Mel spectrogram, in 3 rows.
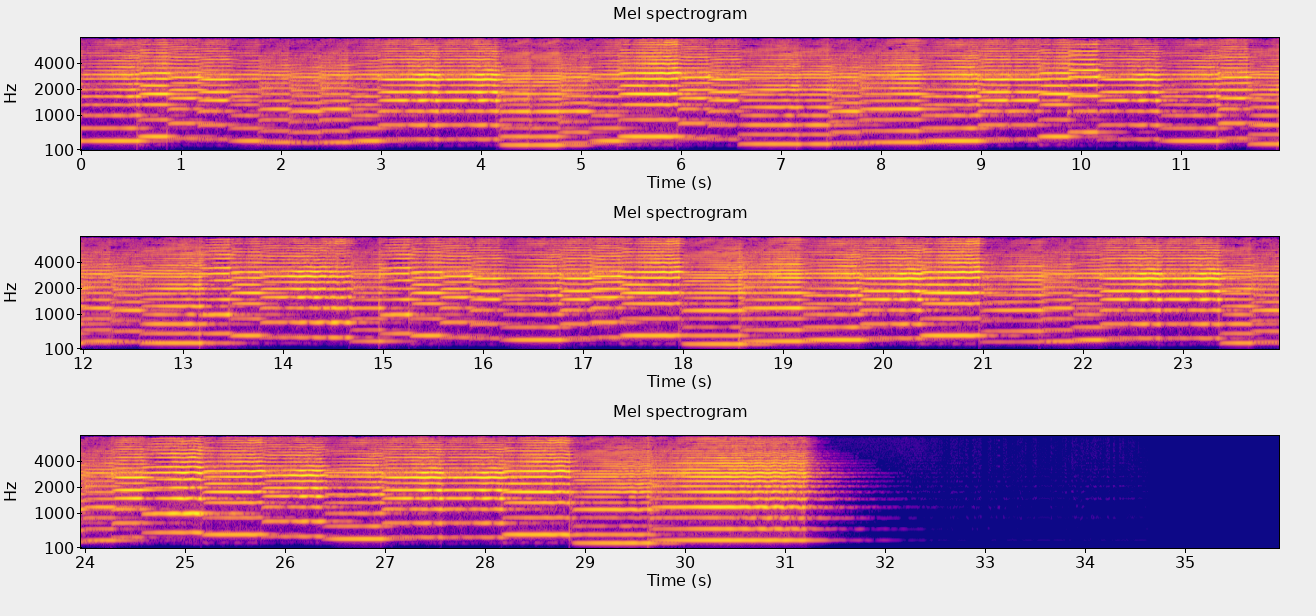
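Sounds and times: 
violin and viola duet playing a national anthem: 0.0s - 31.6s.

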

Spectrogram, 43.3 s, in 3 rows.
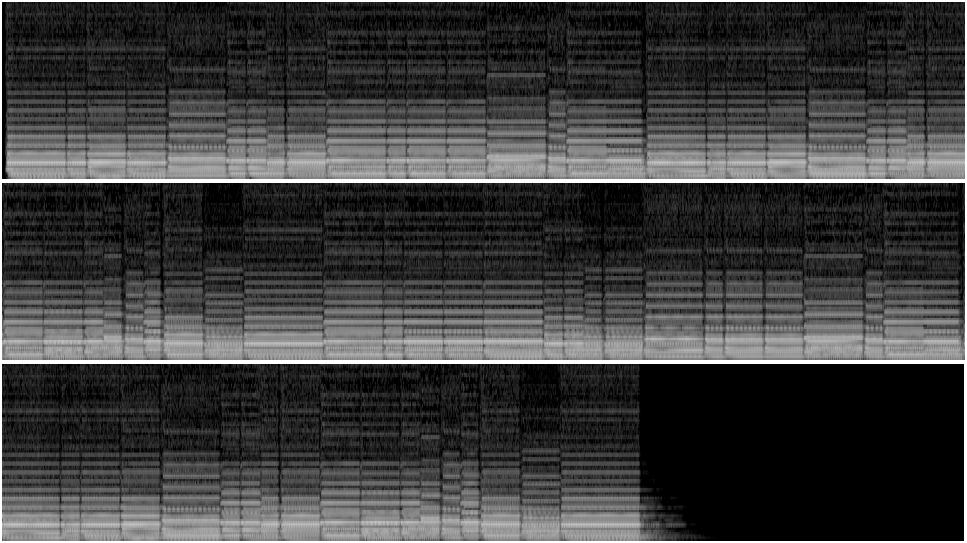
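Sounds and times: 
organ hymn: 0.0s - 39.1s.

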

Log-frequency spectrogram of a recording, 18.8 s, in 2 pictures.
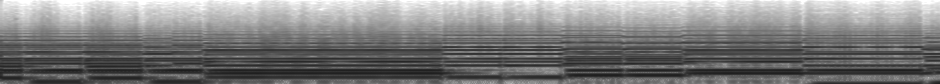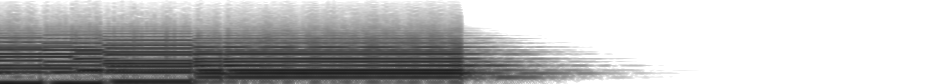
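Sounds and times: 
organ: 0.0s - 14.8s.

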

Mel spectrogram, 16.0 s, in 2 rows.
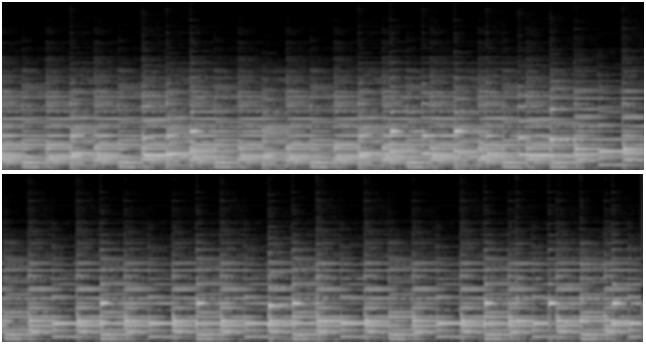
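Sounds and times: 
beer barrel piano: 0.0s - 16.0s.

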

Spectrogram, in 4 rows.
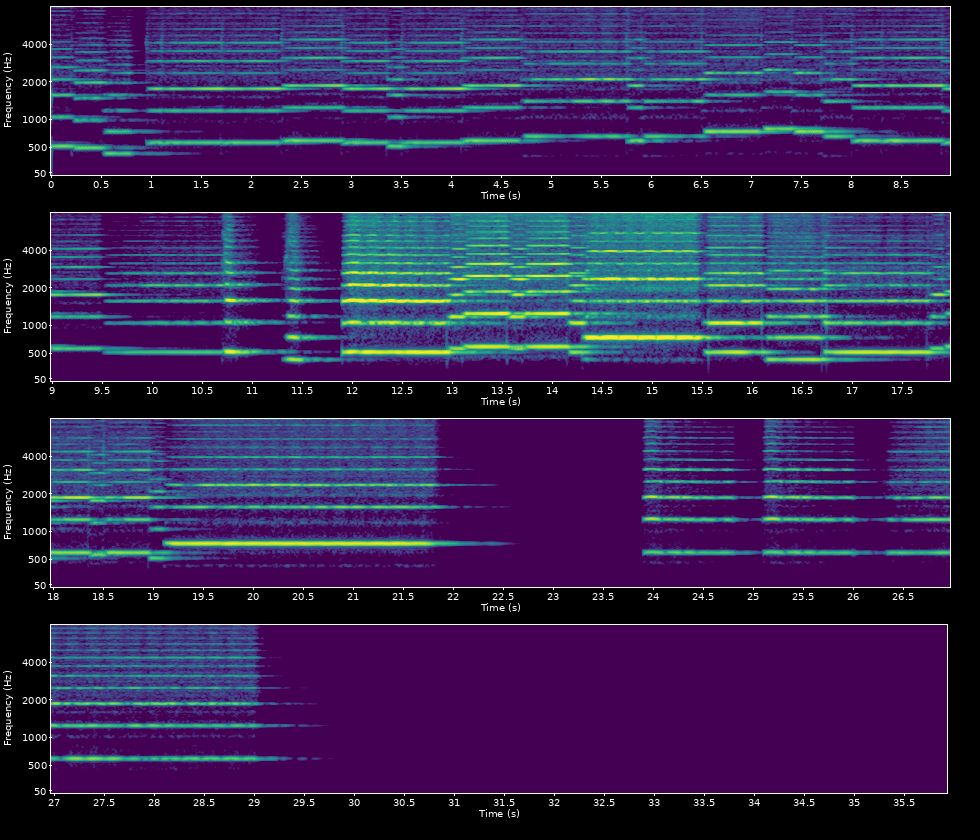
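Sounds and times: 
flute and clarinet duet: 0.0s - 22.0s, 23.9s - 29.2s.

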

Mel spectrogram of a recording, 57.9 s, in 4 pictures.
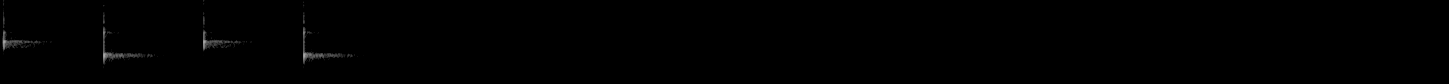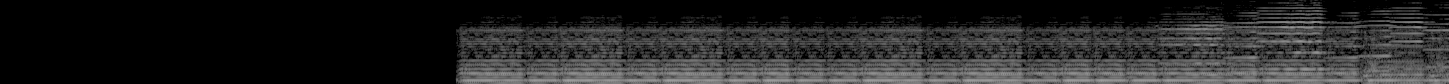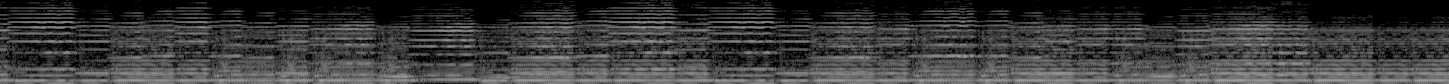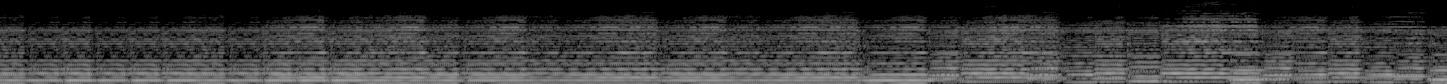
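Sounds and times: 
string trio playing: 19.1s - 57.9s.

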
